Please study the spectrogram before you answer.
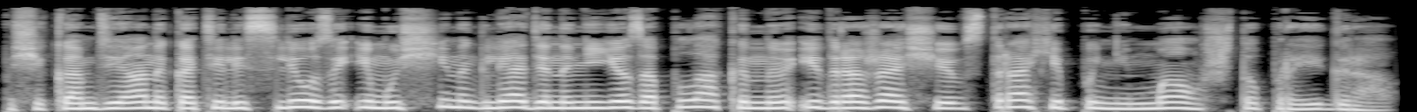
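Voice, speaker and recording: A woman narrates an audiobook in a calm, measured way. Her voice is mellow and warm. The recording is dry and close. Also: mid-range voice, no echo.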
